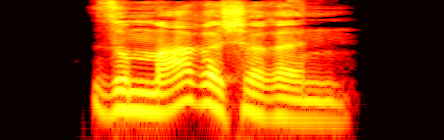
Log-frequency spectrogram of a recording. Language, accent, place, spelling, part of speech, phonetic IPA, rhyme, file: German, Germany, Berlin, summarischeren, adjective, [zʊˈmaːʁɪʃəʁən], -aːʁɪʃəʁən, De-summarischeren.ogg
- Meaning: inflection of summarisch: 1. strong genitive masculine/neuter singular comparative degree 2. weak/mixed genitive/dative all-gender singular comparative degree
